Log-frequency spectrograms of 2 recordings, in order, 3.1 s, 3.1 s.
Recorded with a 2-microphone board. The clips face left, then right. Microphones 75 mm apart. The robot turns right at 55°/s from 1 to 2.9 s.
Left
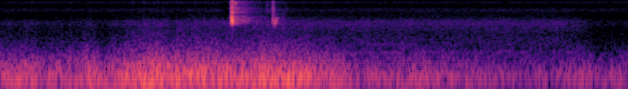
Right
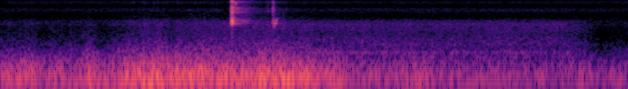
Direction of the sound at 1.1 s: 30° right (ahead or behind).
